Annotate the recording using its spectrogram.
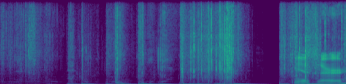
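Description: A paper envelope rustles as it is handled.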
